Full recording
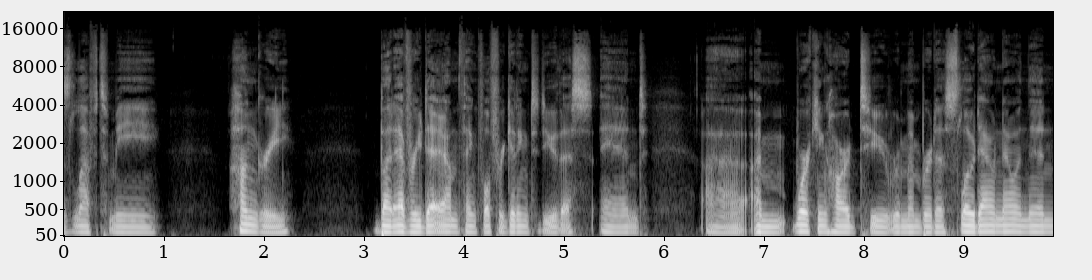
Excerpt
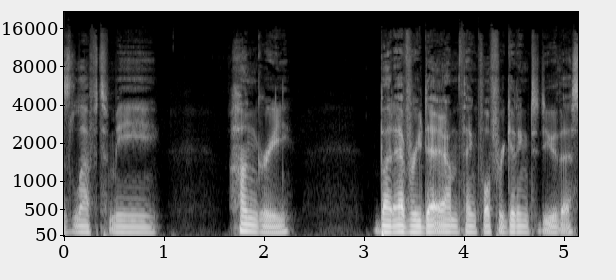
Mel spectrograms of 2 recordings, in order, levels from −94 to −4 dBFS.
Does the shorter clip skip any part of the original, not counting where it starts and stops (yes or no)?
no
